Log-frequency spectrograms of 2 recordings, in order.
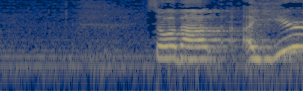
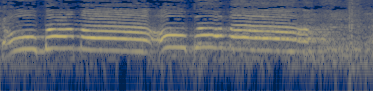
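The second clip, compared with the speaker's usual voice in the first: high, loud, drawn-out calls; shouting from cars; 12 semitones higher, 8 dB louder, much slower than usual. Retold or imitated. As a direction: holler it from a passing car. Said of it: "and they're like".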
